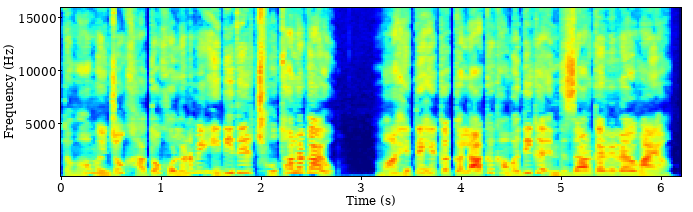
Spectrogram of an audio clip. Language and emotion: Sindhi, angry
